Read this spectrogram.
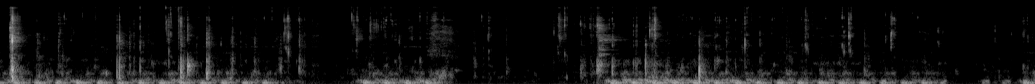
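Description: Fingers squish and mix food against a metal plate, close up.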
